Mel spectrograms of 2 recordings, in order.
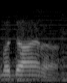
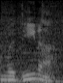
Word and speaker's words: Medina: British accent hello hello Madina whoa look at you getting specific and you even said it correctly everybody else calls a Medina it's Vina rhymes with vagina how the hell does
